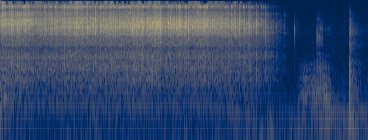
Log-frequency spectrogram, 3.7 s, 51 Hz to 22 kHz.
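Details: Old Hornby Class A4 Mallard model locomotive with botched DCC conversion, motor bench-tested on stripped wires: fast, raspy high-pitched whir spinning very fast, then winding down and stopping; sounds like a dry, unlubricated little motor drive.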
